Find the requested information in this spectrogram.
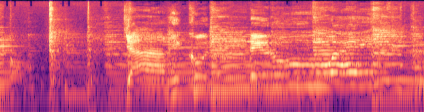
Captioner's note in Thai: ร้อง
